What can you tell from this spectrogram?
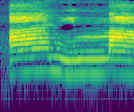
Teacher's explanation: a sílaba tônica, a sílaba mais forte, ocupa a última posição, ou seja, a sílaba tônica da palavra é a última.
